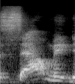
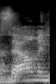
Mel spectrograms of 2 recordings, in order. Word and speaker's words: salmon: The salmon dinner, that's probably how he pronounced it. Continue. – How you should say it? – Salmon. You don't pronounce the L in salmon. Salmon.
